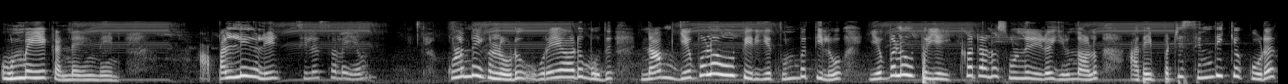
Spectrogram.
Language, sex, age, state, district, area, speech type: Tamil, female, 30-45, Tamil Nadu, Pudukkottai, rural, spontaneous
